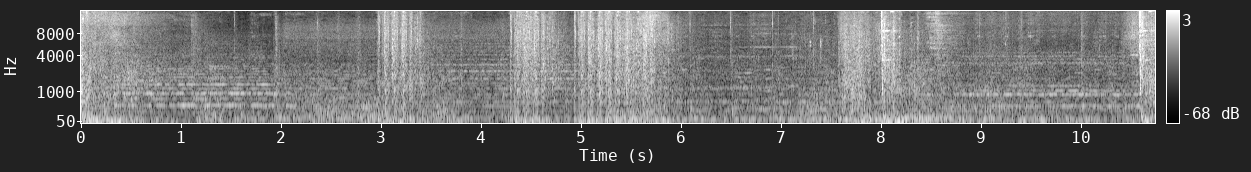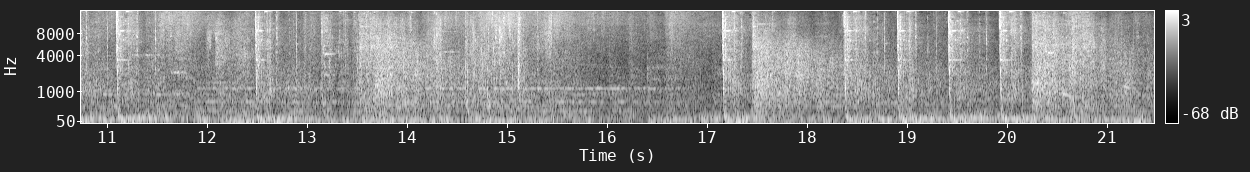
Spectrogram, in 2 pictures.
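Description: Weapon fire in Witchfire comes as a dense, loud run of repeated sharp bangs and mechanical clatter, sustained almost without pause across the stretch with no speech over it.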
